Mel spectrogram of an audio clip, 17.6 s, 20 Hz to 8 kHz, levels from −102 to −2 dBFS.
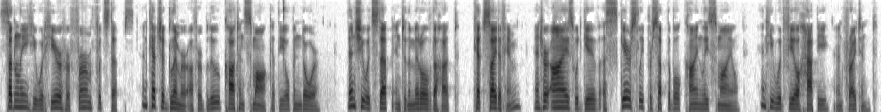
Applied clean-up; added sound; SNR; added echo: none; Chink, clink; 19 dB; none.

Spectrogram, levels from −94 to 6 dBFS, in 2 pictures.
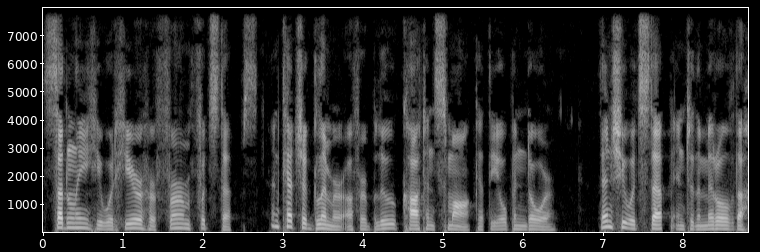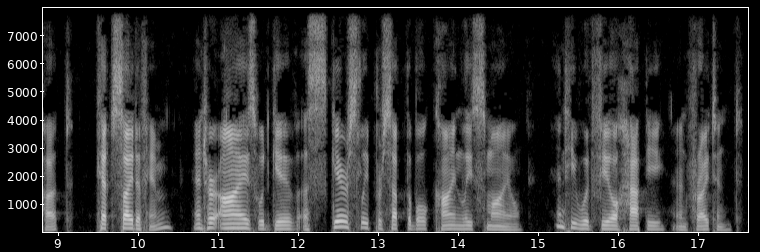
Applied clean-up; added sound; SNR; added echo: none; none; none; none.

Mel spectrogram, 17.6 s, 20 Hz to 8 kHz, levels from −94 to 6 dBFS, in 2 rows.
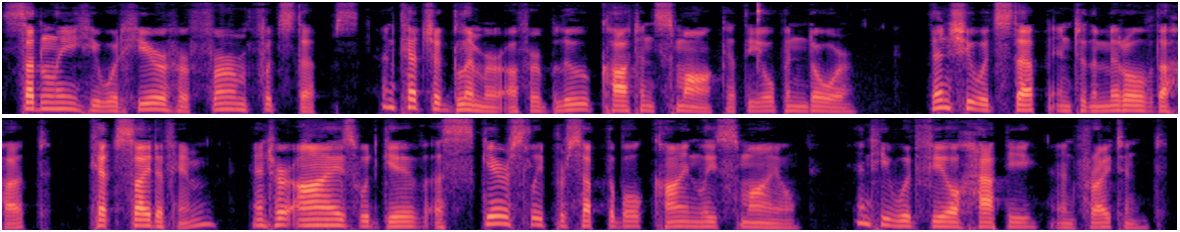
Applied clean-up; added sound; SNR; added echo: neural mask model RNNoise.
